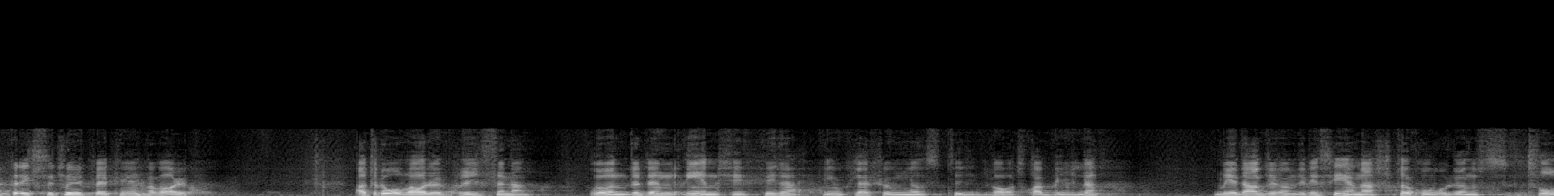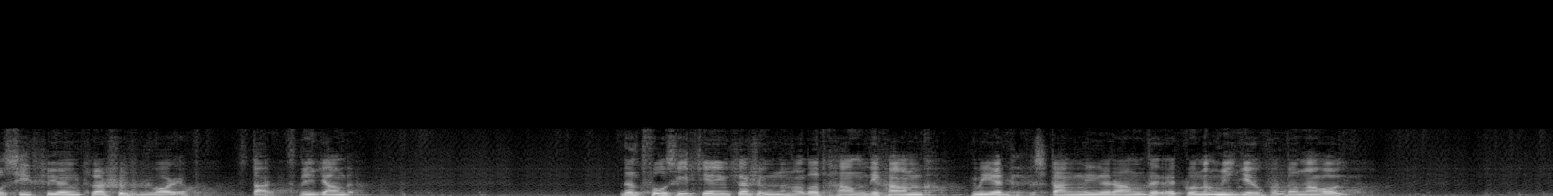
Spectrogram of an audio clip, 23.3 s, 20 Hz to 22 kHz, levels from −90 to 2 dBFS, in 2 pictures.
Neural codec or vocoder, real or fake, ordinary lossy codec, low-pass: codec, 16 kHz, 1 kbps, FunCodec, trained on Chinese and English, 50 frames a second; fake; none; none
